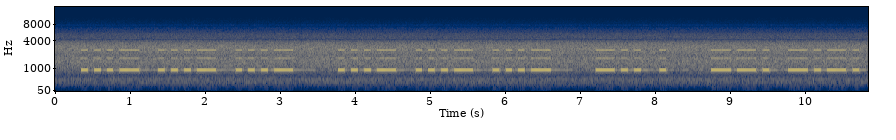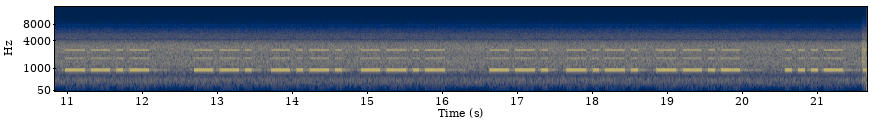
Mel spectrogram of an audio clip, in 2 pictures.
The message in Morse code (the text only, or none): VVV VVV DE GCQ GCQ GCQ …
